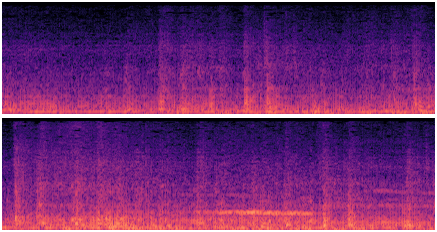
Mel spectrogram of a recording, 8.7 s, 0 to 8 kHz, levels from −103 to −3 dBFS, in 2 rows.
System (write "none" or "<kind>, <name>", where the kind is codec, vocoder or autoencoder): vocoder, WaveNeXt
